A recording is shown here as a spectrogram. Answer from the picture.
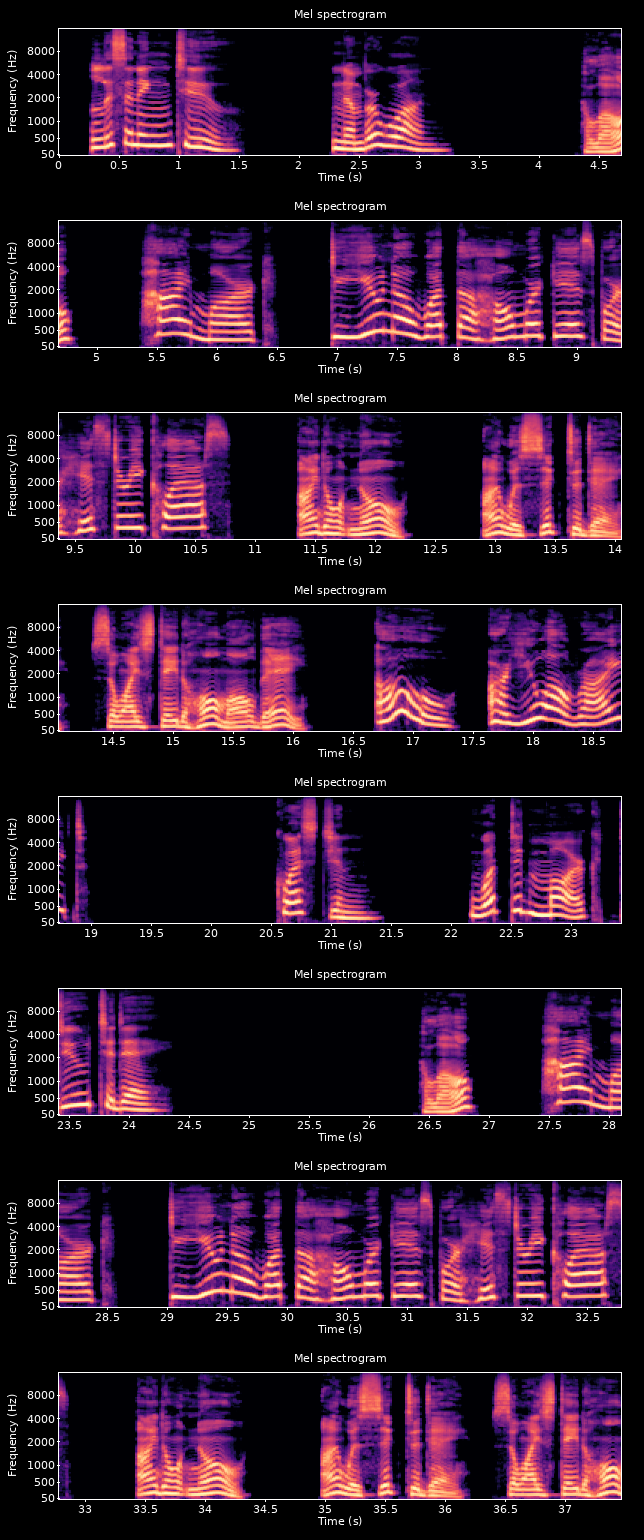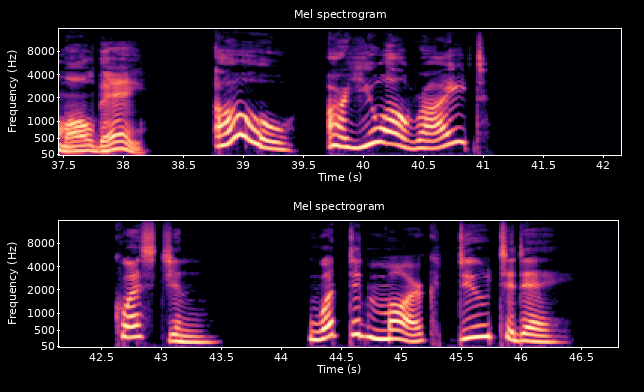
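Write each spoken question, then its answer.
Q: What did Mark do today?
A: He stayed home all day because he was sick.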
